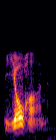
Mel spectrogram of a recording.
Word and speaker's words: Johann: Jan, my cousin's name, they're German, it's Johann. – Right. – Which would be closer to Johannen or Johannon for the John of the Bible. Instead of the hard J, it was a Y sound.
